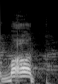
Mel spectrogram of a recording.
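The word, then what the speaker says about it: Baht: मुद्रा बहात ना बहात भाट बहट भी मिलेगा ठीक है ना देखो यहां यहां साइलेंट हो जाता है ठीक है ना कहां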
